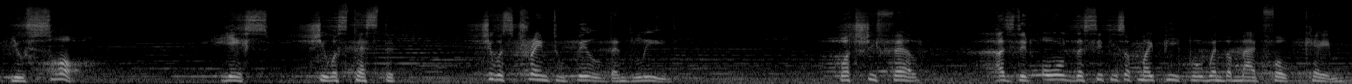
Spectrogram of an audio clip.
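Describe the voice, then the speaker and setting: An ancient guardian spirit from a video game, acted out by a performer, speaks with solemn formality. The delivery is very slow and measured, mid-pitched, with prominent music underneath. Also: close to an everyday voice. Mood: commanding. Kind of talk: scripted dramatic game narration. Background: clear background music.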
